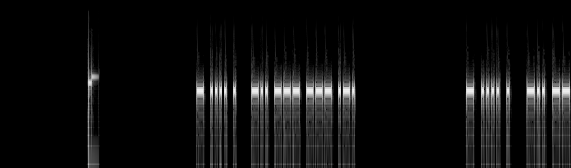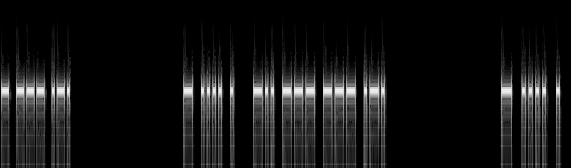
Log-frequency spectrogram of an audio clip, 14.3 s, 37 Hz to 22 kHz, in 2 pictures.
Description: Morse code, heard as a keyed tone, about 37 wpm, 700 Hz. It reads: THE DOOR THE DOOR THE DOOR THE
